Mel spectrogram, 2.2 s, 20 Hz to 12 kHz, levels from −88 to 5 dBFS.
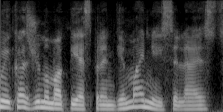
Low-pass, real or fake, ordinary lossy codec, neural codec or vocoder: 10.8 kHz; fake; Opus, 16 kbps; codec, 24 kHz, 0.9 kbps, WavTokenizer, small release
